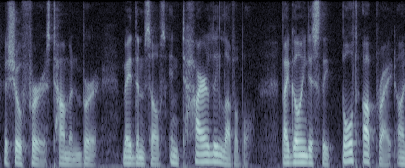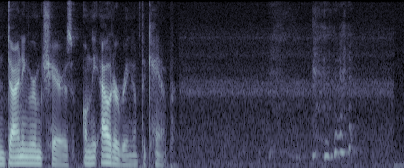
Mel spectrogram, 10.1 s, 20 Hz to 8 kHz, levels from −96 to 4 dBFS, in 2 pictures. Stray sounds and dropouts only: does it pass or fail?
fail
